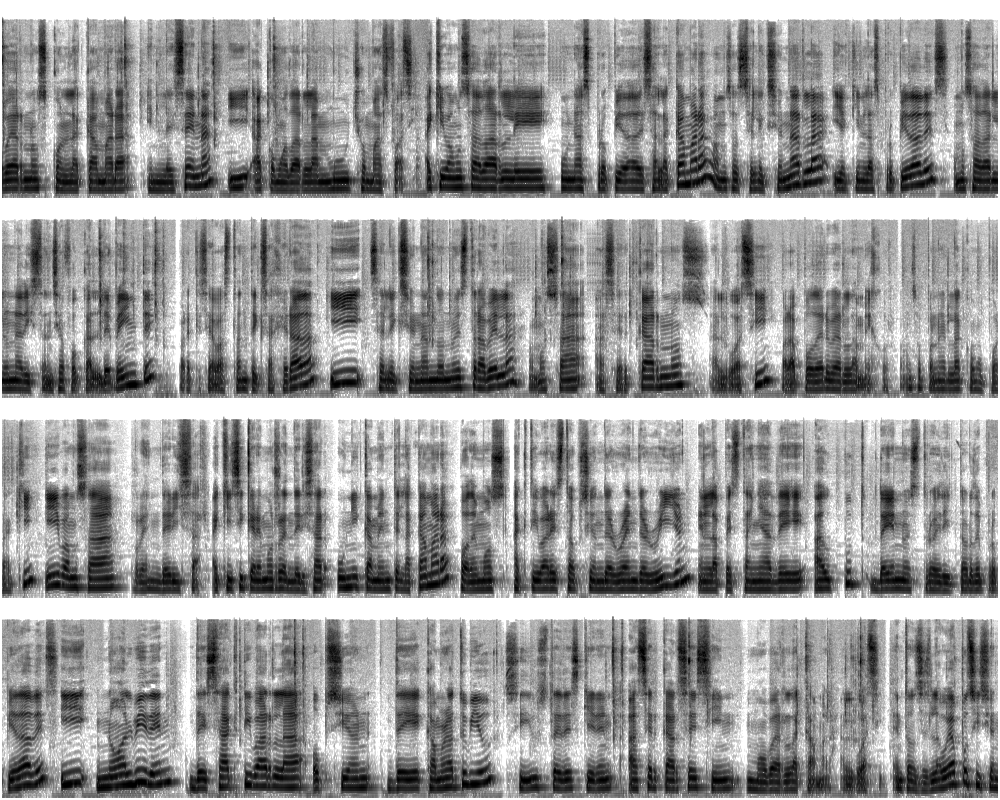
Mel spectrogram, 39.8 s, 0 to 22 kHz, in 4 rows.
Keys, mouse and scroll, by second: 0.1 ctrl+middle click, 1.4 shift+middle click, 5.5 click, 6.9 click, 10.9 click, 11.1 typing, 11.5 Return, 13.0 click, 13.2 ctrl+middle click, 14.4 shift+middle click, 15.6 ctrl+middle click, 16.4 middle click, 20.6 click, 24.5 click, 30.3 click, 34.4 click, 36.0 click, 36.9 ctrl+middle click, 38.1 shift+middle click.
